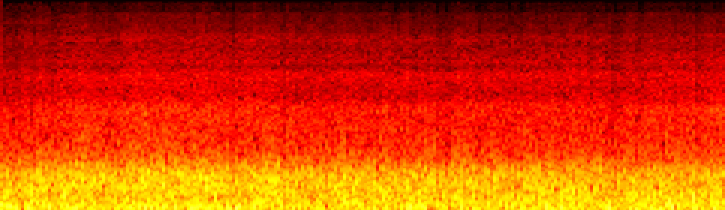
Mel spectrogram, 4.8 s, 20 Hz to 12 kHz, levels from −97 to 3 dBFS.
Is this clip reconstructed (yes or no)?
yes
